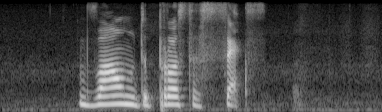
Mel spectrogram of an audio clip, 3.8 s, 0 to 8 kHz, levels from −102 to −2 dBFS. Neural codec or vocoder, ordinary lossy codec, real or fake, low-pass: none; none; real; 7.2 kHz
